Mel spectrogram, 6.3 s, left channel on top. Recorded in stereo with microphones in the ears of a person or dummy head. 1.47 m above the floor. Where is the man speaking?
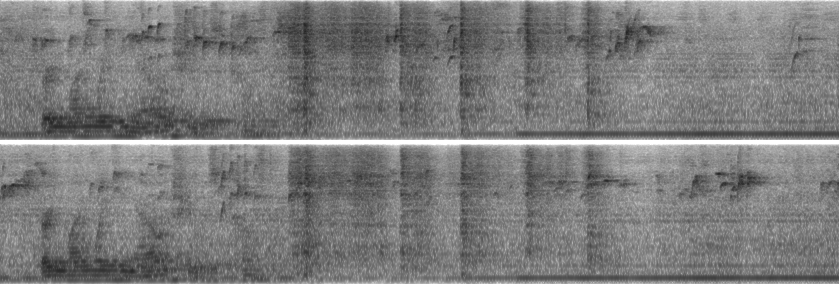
45° right (ahead or behind), 0.8 m.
